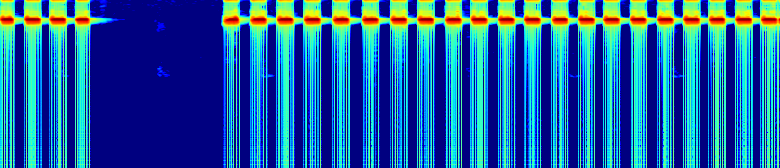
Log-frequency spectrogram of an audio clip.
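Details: Male cricket chirping in a high, even pulse of about four short chirps per second, broken by a silent gap of over a second before the steady rhythm resumes; no other sounds.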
